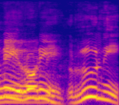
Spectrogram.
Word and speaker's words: Rooney: Roni mah. Yang orang Inggris. Roni salah dia. Salah. Rooney. O-nya 2. Ya Rooney Iya, bacanya. Rooney. Rooney. O-nya 2 tuh bukan jadi O gitu kan gitu.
